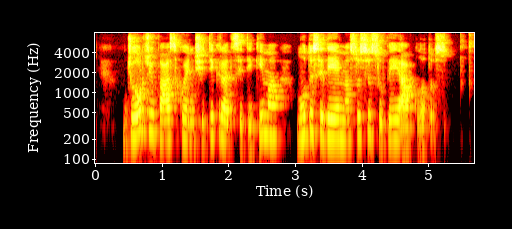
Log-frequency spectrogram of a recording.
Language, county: Lithuanian, Kaunas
